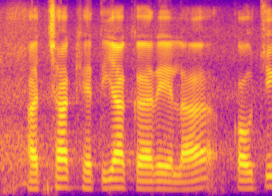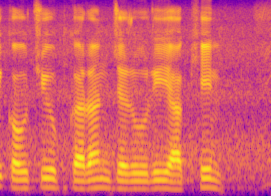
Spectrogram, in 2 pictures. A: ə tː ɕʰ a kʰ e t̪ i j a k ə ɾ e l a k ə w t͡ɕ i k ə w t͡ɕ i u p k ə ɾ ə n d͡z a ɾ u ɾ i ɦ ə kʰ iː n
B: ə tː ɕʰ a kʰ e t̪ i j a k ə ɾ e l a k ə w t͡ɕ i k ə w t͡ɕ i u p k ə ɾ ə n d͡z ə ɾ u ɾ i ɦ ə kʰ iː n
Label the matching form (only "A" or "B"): B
